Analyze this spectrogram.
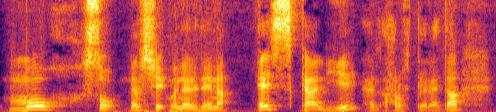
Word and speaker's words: morceau: لدينا هنا بالنسبة لهذه الأحرف الثلاثة فإنهما ينطقان معا أو morceau.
